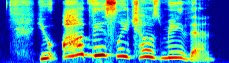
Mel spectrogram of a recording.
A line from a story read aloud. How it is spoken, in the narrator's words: yelled Ray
